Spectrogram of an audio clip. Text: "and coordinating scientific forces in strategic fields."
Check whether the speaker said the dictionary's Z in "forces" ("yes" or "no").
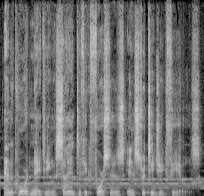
yes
